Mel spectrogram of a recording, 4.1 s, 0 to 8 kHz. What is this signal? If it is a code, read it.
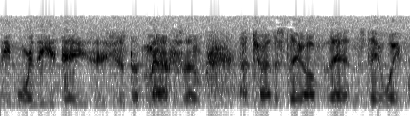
Emergency Alert System (SAME) tones, heard as harsh buzzing bursts, with speech. It is heard from 0.8 to 3.6 s.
